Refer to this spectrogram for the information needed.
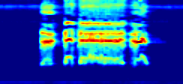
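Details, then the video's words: A red junglefowl decoy, used to attract wild birds, crows loudly in a four-part phrase, with a clipped start, a quick second note, a long level stretch and a brief falling ending, against quiet background hum. "AYAM PIKAT TEDUNG BERAKSI"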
